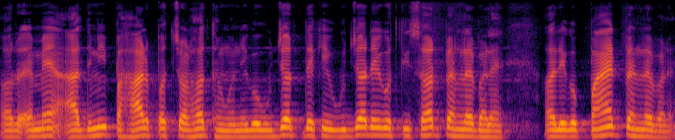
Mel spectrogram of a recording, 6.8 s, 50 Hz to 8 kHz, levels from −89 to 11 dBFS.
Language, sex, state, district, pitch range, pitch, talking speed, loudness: Bhojpuri, male, Bihar, Muzaffarpur, 135-155 Hz, 140 Hz, 180 wpm, -18 LUFS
